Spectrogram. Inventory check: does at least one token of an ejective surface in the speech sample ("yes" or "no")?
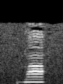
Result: no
